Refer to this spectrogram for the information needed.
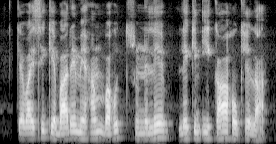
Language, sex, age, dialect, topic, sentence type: Magahi, male, 18-24, Western, banking, question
